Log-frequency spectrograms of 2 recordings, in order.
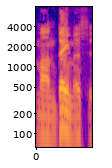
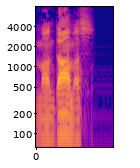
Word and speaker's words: mandamus: We've mispronounced it mandamus. It would actually be mandamus.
